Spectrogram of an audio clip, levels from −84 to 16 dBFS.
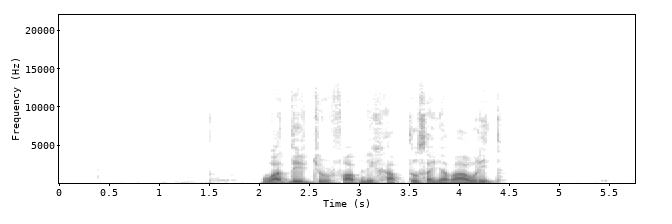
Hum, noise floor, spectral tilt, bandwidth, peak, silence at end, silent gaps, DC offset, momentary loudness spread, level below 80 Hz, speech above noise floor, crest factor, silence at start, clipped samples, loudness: none; -89 dBFS; -8 dB/octave; 12 kHz; -16 dBFS; 1.45 s; none; under 0.1%; 7 LU; -70 dBFS; 57 dB; 18 dB; 2.05 s; under 0.1%; -32 LUFS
